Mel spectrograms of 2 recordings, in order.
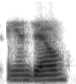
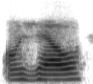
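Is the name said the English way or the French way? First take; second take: English; French. First: It starts with a full 'an' sound. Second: It starts with a soft nasal 'ah' sound. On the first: The speaker calls it wrong. "prettier than" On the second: The speaker calls it right. "the A-N is pronounced like O-N, but you don't even finish the N, it's "ah,""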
